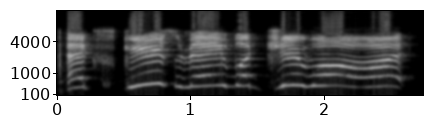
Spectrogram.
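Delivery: high, loud, sassy demand; annoyed at sibling interrupting, loud and sharp; irritated snap. Real, not acted. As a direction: push the intruder off with attitude. Snapping at sibling at the door.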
